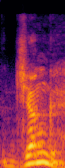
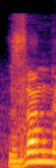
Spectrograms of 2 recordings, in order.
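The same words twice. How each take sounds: First: It is pronounced like the word for war. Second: It is pronounced like the word for rust. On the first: It means a fight or war. The speaker calls it right. "जंग है ... जंग मतलब लड़ाई" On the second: It means rust on iron. The speaker calls it wrong. "जंग नहीं ... जंग तो लोहे वाला है"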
